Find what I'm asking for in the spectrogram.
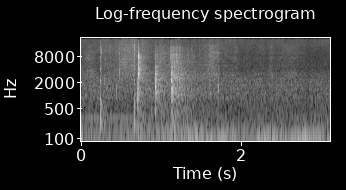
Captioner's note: knocking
